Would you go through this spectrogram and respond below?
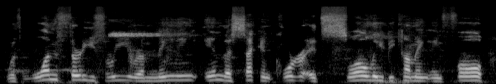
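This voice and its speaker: A man doing live radio play-by-play of a basketball game, following the action continuously and getting excitable on big plays. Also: high-pitched, moderate pace, low-quality recording. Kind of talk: live radio sports commentary. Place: courtside in a sports gym during a game. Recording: clear gym noise behind voice.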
